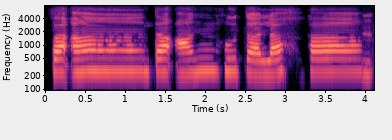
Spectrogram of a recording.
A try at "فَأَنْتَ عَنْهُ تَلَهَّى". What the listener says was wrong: اور زیادہ سیدھی زبان کو اور سیدھا کریں تاکہ یہ موٹی آواز نہ آئے. فَأَنْتَ عَنْهُ تَلَهَّى.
